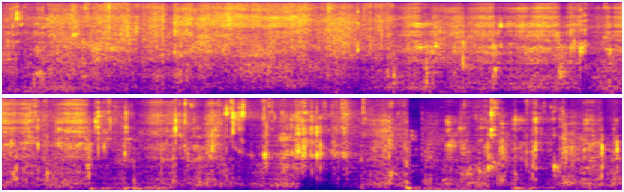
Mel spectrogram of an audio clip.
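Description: Close-miked chewing and mouth sounds of a man eating a bite of bread and tri-tip, with a sharp click about seven seconds in.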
